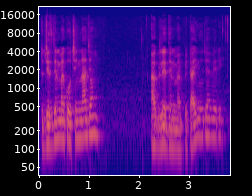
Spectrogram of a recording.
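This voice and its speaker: A man who works as an anchor and voice artist, talking as a guest in a casual podcast interview and telling anecdotes in a lively way. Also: medium pitch, brisk. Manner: lively anecdotal storyteller, explains patiently.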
